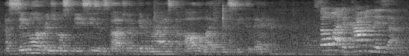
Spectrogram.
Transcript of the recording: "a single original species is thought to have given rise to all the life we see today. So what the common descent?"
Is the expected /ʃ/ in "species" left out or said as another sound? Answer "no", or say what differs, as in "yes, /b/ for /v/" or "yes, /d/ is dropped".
no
